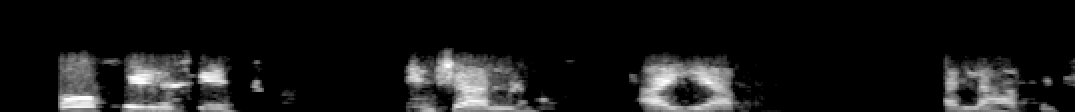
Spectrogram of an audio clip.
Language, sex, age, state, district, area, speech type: Urdu, female, 30-45, Uttar Pradesh, Rampur, urban, conversation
